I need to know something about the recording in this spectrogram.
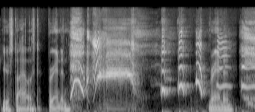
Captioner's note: laughing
